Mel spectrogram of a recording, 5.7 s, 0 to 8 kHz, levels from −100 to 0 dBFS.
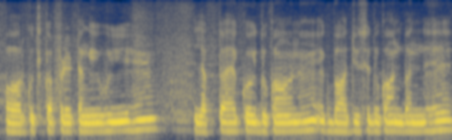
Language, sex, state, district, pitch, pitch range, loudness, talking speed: Hindi, male, Madhya Pradesh, Katni, 135 Hz, 130-145 Hz, -14 LUFS, 180 wpm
